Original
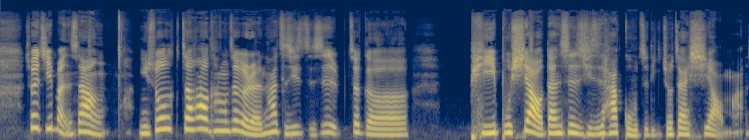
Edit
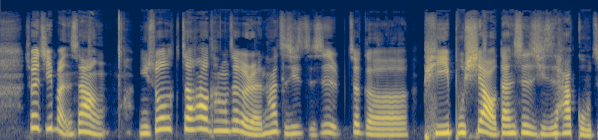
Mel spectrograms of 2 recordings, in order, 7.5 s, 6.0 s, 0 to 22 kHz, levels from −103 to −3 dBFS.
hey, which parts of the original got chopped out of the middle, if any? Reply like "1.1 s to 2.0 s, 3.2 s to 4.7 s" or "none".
4.1 s to 4.6 s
